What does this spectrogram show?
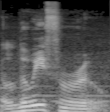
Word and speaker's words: Theroux: I pronounced it Louis Theroux. Anything from his weird weekend series is worth watching. Louis Theroux. Okay, Theroux.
